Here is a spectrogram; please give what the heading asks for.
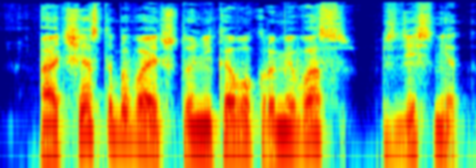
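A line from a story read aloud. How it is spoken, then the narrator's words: Courteous question. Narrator (Russian): любезным тоном спросил Гамаш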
